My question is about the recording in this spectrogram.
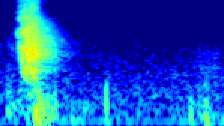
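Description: Crepe masking tape ripped off the roll in one short, quick pull, a little after the start, followed by a faint tick.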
